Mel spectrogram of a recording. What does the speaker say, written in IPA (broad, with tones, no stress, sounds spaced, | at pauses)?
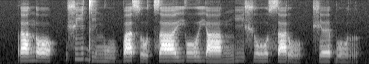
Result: ɾ a˦ n ɾ ɔ˦ | ʃ i˦ d i˨ n w u˨ b a˦ s o˨ t͡s aː˦ j oː˦ j aː˨ n ŋ iː˦ ʃ oː˦ s a˦ ɾ o˨ | t͡ʃ ɛ˨ ɓ o˨ r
